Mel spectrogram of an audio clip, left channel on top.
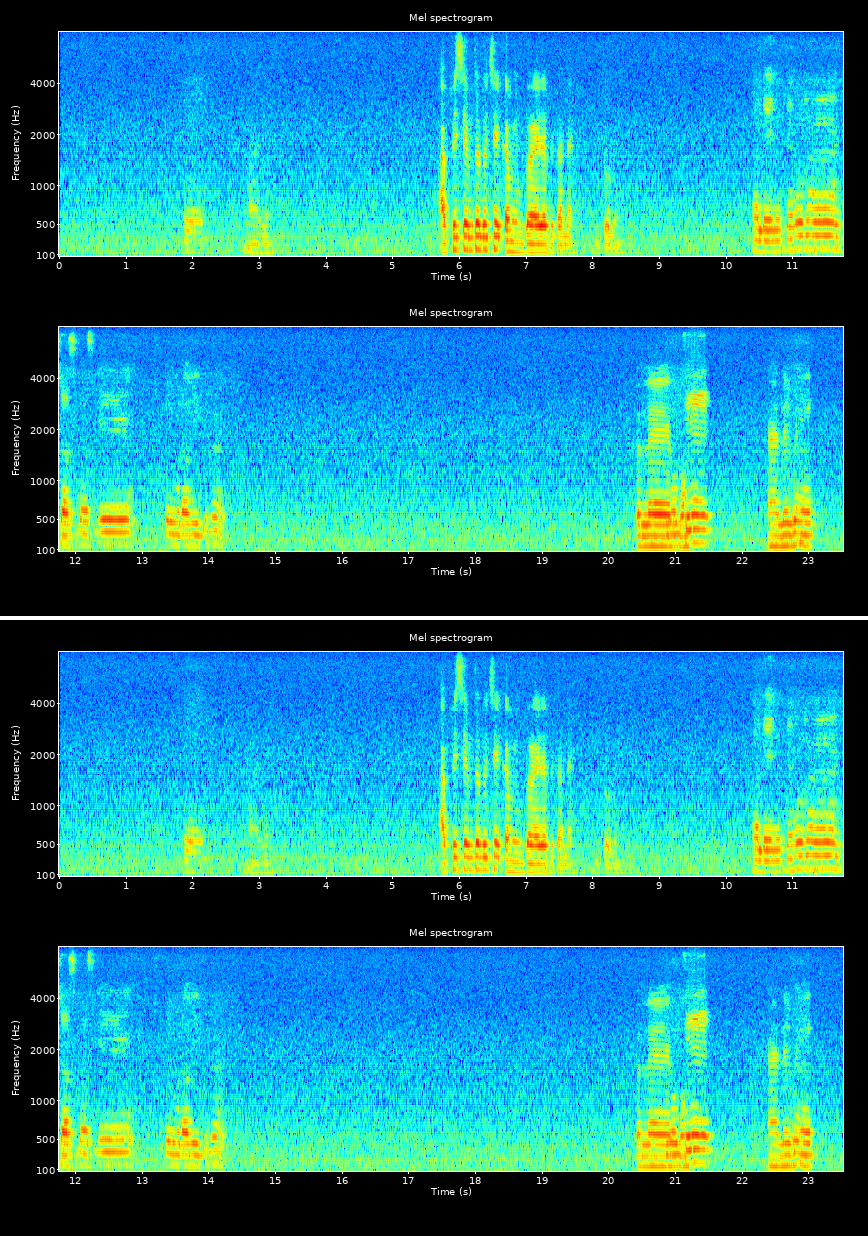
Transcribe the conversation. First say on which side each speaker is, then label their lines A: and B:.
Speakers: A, on the left (about 20°); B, on the left (about 80°).
A: ᱦᱩᱸ
B: ᱚᱱᱟ ᱜᱮᱼᱼ ᱟᱯᱮ ᱥᱮᱱ ᱫᱚ ᱪᱮᱫ ᱠᱟᱹᱢᱤ ᱵᱟᱲᱟᱭ ᱫᱟᱯᱮ ᱛᱟᱦᱚᱞᱮ ᱱᱤᱛᱳ ᱫᱚ?
A: ᱟᱞᱮ ᱱᱚᱛᱮ ᱦᱚᱸ ᱢᱟ ᱪᱟᱥᱵᱟᱥ ᱜᱮ ᱪᱷᱩᱴᱟᱹᱣ ᱵᱟᱲᱟ ᱦᱩᱭᱩ ᱠᱟᱱᱟ ᱾
B: ᱛᱟᱦᱚᱞᱮ
A: ᱜᱚᱢᱠᱮ
B: ᱜᱚᱝ ᱦᱮᱸ ᱞᱟᱹᱭ ᱵᱤᱱ
A: ᱮ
